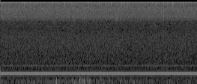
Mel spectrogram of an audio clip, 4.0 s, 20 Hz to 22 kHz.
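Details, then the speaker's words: NAD Model 300 built around 1975 to 1979, during amplifier alignment: a clean, steady 400 Hz test tone with no hum or crackle while setting the signal level. Left and right are both about right, left slightly too high, and left as is. "i can change between left and right they are both about right left is a little bit too high"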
